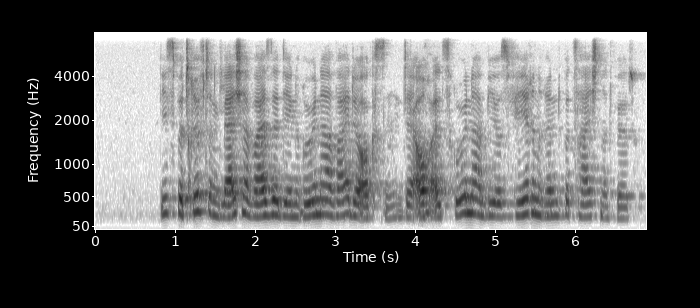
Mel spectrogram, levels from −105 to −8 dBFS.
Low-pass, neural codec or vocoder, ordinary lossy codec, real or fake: none; none; none; real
